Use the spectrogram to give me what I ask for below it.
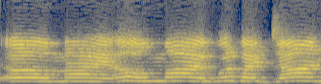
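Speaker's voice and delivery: king moaning over what he has done. A narrator's reading. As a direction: wail it like a king full of regret. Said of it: "he moaned".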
